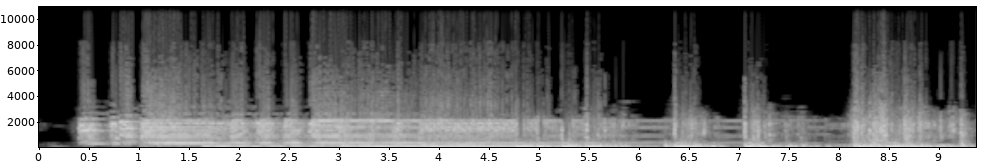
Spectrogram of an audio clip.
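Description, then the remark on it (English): Heavy thumps and banging as someone forces open a locked closet door repeat through loud sustained dramatic music, ending in a final burst of impacts as the lock gives way. No one speaks. “Lock on the closet door gave up before I did, but only because it was older by several years.”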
